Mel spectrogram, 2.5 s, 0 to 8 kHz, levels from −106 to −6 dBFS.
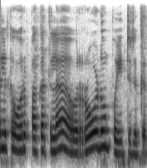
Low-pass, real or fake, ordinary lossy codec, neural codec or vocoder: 7.2 kHz; real; none; none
